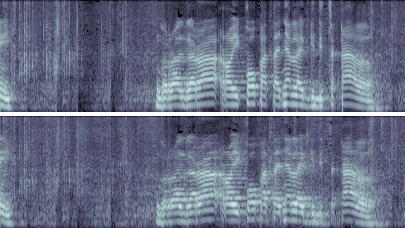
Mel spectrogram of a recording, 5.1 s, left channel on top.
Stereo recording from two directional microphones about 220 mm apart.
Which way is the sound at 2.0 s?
45° left (ahead or behind).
